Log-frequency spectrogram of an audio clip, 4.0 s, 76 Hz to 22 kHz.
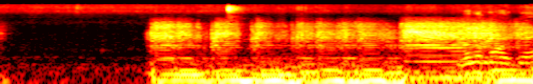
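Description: A JVC RV-NB1 powered-woofer boombox playing a CD: the music cuts off suddenly as the track is skipped, there is a quiet gap of about a second, then a rock track with electric guitar and heavy bass starts loudly.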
